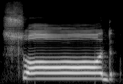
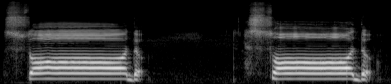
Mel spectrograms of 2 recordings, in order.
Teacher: सौद को हम मोटा पढ़ेंगे। सौद को क्या करना? मोटा पढ़ना। मुंह भर के पढ़ना ऐसा। सौद और लास्ट में द जैसी आवाज आना।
